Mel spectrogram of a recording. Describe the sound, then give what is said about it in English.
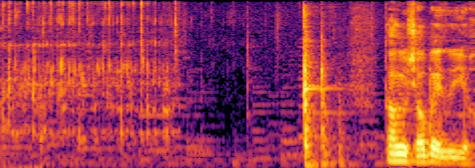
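Liquid pours in a steady trickle into small individual ceramic drinking glasses, each about the size of a double shot glass, for about two seconds, fading out before a person begins talking. “Pour these into your small individual drinking glasses. These are small ceramic glasses that are about the size of a double shot glass.”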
